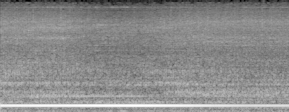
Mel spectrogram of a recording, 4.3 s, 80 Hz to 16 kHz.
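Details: Honda S2000 with K&N intake: loud, steady single-pitch drone over the engine that eases slightly as revs settle; owner unsure if this intake hum is normal.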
